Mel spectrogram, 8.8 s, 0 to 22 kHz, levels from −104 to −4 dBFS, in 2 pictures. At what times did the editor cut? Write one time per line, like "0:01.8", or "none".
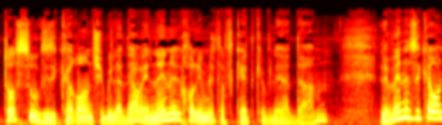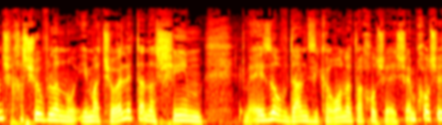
0:06.8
